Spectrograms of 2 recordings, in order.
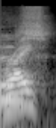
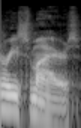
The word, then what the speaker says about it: Rhys-Meyers: Rice? No. – Jonathan Rhys-Meyers? – Jonathan Rhys-Meyers. – Rhys-Meyers, yeah. Yeah, he's a good-looking dude.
